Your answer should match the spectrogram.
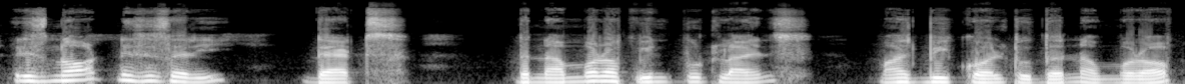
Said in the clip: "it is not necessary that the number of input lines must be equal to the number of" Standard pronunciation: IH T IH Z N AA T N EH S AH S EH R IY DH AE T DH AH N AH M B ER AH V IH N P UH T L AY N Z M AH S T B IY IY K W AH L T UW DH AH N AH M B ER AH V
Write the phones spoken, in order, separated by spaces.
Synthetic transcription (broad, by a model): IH T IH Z N AA T N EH S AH S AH R IY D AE T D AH N AH M B ER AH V IH N P UH T L AY N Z M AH S T B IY IY K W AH L T UW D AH N AH M B ER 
